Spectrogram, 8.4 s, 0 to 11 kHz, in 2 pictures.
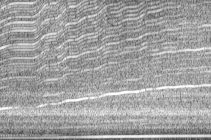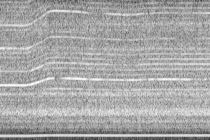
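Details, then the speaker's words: DeWALT cordless leaf blower motor bench-run at its rated 20 V, 2.4 A: smooth whine spooling up to a steady, even tone, no rattle; motor fine, fault suspected in the controller, battery controller or battery. "So at 20 volts, 2.4 amps, like the motor's fine."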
